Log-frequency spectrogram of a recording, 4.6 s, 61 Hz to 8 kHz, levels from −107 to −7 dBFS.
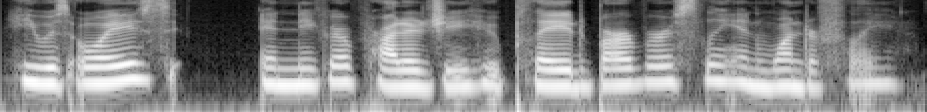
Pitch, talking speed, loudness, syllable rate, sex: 210 Hz, 140 wpm, -16 LUFS, 5.2 syllables/s, female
